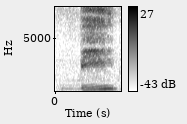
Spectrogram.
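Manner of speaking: usual speaking voice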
